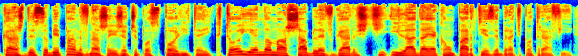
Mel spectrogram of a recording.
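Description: A man's voice: mid-range voice, expressive, brisk, mellow, dry recording, clean studio sound, close to an everyday voice. A man reading a novel aloud, voicing a hot-tempered, boastful young nobleman soldier who talks in a swaggering, defiant way. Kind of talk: audiobook character reading.

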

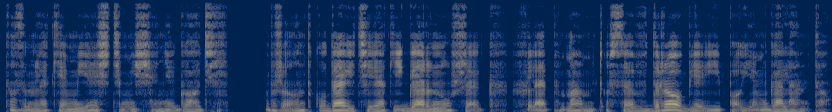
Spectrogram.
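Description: A woman's voice: very deep voice, lively intonation, measured pace, fairly bright tone, slightly rough, no room sound, studio quality, recorded from a distance, heavily acted. A woman voicing a frail, sick old peasant woman who talks weakly and apologetically in rustic speech. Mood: meek, grateful.

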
